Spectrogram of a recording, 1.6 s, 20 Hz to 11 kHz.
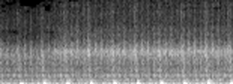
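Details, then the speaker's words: Late 2019 or 2020 Mercedes Vito Euro 6 diesel taxi with ongoing DPF/EGR faults, P300A7A low-pressure EGR flow too low after a new part, revs held: rhythmic heavy puffing about six a second. Exhaust gas is blowing back out of the inlet manifold and air intake. "it's uh producing exhaust gases coming back out from the inlet manifold get that distinctive sound where you can hear exhaust gas coming outwards of the inlet the air intake"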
